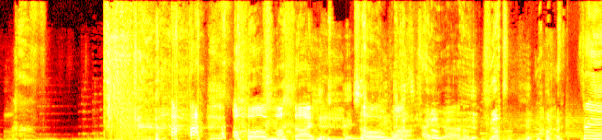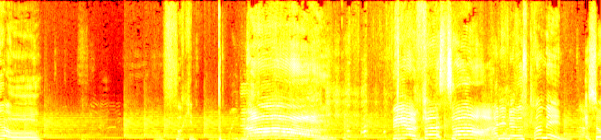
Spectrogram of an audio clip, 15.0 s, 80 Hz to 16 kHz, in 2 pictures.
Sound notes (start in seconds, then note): 0.1 laughs; 1.3 crash sounds; 1.6 players laugh; 8.9 triumphant instrumental music; 11.3 players laugh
